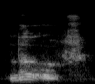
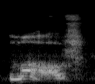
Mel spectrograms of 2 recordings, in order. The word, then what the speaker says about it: mauve: people see it as mauve okay so we're not wrong we're not wrong we're just different so the the French and the British say move and then some people say mauve so we're not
